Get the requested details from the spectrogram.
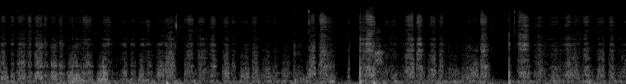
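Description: A single empty, hollow paper cup is held upright in one hand while fingertips and nails scratch its printed outer wall. The result is a steady, dry scratching and rubbing texture with a low, hollow resonance underneath, broken by a few sharper clicks.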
